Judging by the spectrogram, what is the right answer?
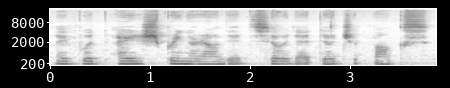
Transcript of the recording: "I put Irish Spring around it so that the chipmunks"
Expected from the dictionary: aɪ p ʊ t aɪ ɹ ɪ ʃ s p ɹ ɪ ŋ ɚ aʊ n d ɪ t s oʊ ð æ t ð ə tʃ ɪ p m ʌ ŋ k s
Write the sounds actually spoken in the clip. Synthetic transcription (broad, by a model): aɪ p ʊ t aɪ ɪ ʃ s p ɹ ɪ ŋ ɚ aʊ n d ɪ t s oʊ ð æ t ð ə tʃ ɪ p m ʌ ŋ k s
